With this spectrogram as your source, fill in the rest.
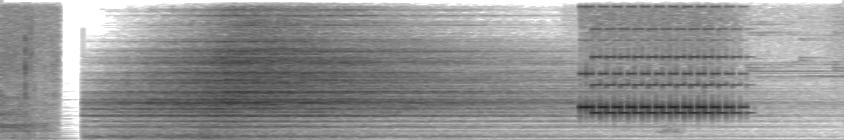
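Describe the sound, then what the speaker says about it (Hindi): A phone rings close and loud after a low whooshing swell, the bright electronic ring trilling for under a second before cutting off, with no voices. "लेकिन पहले मुझे अमन सर को फोन करना है"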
